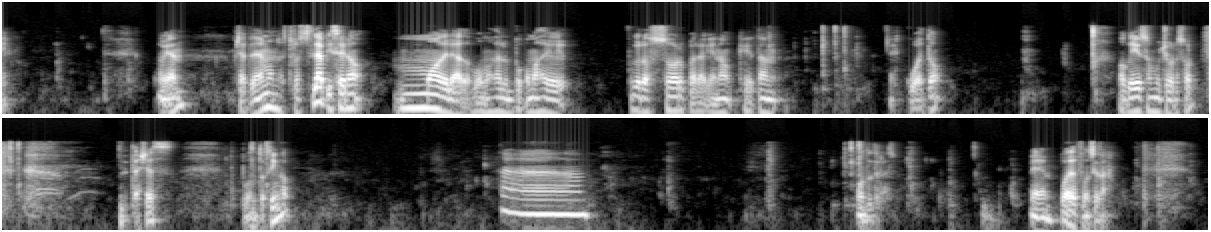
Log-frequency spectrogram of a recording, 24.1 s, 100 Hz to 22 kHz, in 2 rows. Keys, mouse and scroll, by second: 5.1-7.2 right drag, 7.2-9.1 drag, 12.1-16.6 drag, 19.3-21.3 drag, 21.3 right click.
